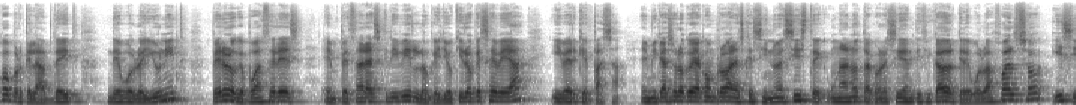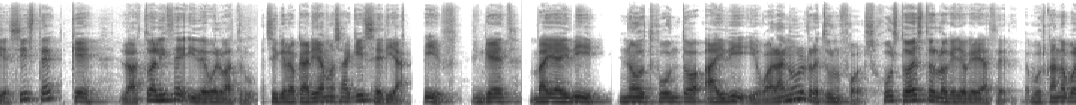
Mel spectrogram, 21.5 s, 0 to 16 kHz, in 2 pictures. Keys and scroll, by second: 16.4 Return.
